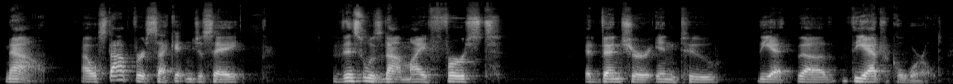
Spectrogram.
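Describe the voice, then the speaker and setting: A middle-aged man tells personal stories casually. His delivery is unhurried and reflective, halting between short phrases, at an average male pitch. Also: steady tone, fairly bright tone. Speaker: storyteller, amateur voice actor.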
